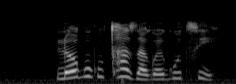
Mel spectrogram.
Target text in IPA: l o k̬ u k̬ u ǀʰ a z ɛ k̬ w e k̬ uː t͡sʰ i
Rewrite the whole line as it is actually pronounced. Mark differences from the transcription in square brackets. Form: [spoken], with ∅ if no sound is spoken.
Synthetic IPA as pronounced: l o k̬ u k̬ u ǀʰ a z [a] k̬ w e k̬ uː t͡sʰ i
